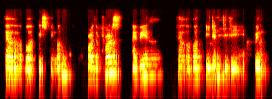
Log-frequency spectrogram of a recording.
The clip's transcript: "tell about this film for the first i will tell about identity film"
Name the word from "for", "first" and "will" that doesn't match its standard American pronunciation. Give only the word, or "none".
none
